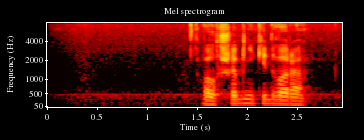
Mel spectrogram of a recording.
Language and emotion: Russian, neutral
